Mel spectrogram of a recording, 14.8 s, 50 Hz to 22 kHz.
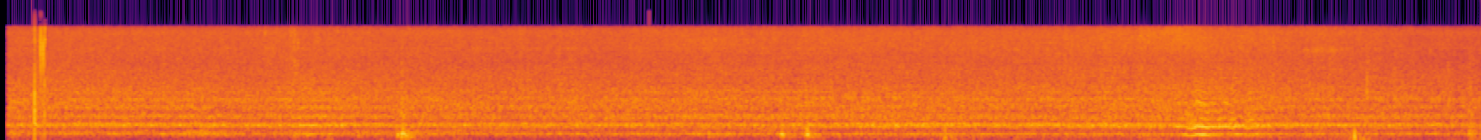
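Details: Honey bees in a real hive as honey is harvested, a dense steady hum with bands near 250 and 500, broad rushing noise, and a few sharp clicks and knocks.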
